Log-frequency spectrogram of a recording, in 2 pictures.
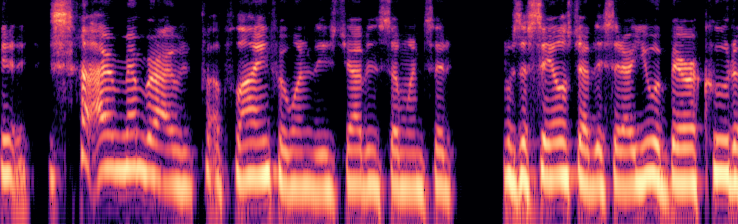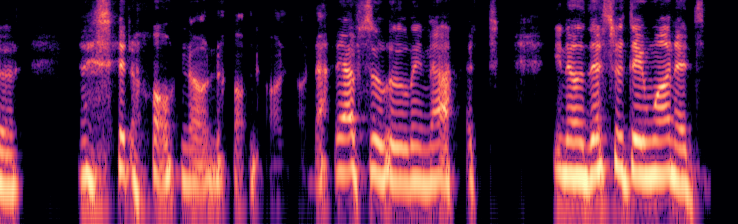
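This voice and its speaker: A somewhat breathy woman's voice, fairly high in pitch and fairly quick, with fairly even intonation and a dry, close sound without echo over a quiet background. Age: 80s+. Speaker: workshop leader. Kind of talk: online group workshop. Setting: video call. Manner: halting, with many repeated words.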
